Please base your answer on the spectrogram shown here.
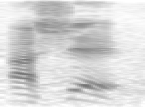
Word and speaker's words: Ashe: Their life energy is Ashe. Ashe.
